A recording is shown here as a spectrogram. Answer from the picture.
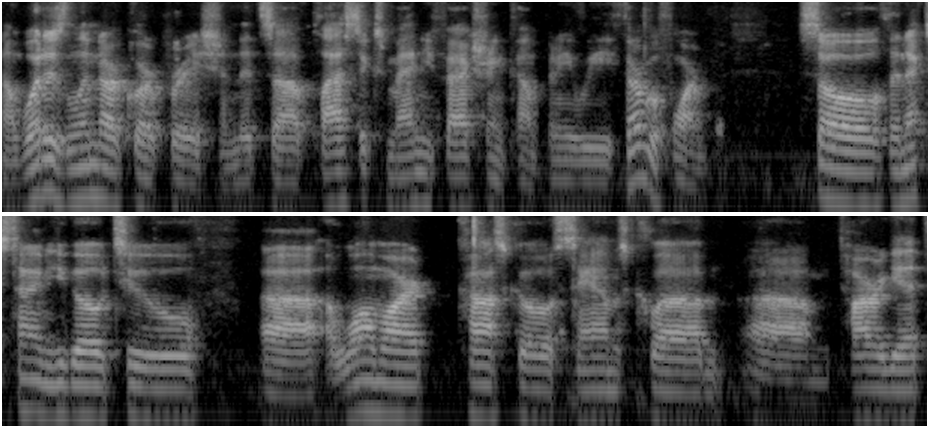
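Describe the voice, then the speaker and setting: The tone is bright and sharp, with fairly even intonation at a fairly slow pace. The recording is very clean, with a silent background. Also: man, fairly low pitch for a man. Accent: Upper Midwest. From Minnesota, Brainerd area. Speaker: angler and businessman. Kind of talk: interview. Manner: casual, filler-heavy.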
